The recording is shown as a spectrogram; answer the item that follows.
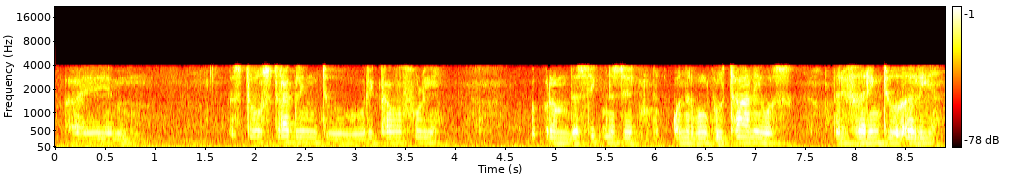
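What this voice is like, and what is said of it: Hoarse, croaky voice. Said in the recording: “My apology for my voice. I've got a frog in my throat.”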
